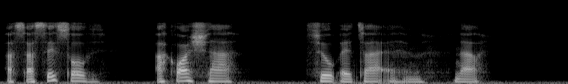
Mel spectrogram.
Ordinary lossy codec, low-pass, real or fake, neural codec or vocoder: none; 7.2 kHz; fake; autoencoder, 22.05 kHz, a latent of 192 numbers a frame, VITS, trained on many speakers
